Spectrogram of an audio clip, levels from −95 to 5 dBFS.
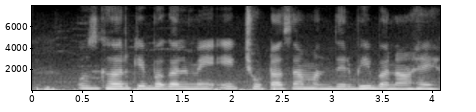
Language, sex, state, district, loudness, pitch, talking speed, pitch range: Hindi, female, Chhattisgarh, Raipur, -15 LUFS, 200 Hz, 175 wpm, 190-215 Hz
